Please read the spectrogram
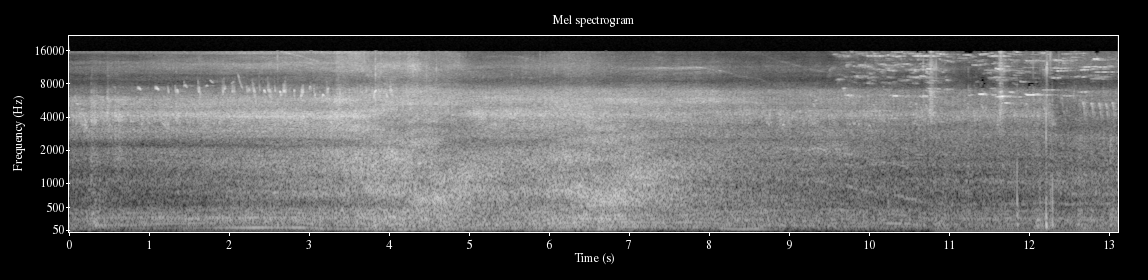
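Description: A pickup drives past close by, its tyre and engine noise swelling to a peak over a few seconds and then fading. Under it a garbage truck's engine runs steadily as the truck approaches.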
